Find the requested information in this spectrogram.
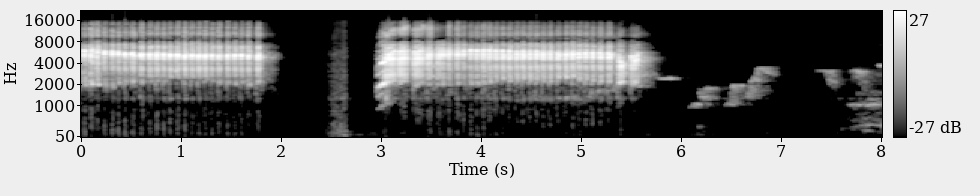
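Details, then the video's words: Grey-cheeked bulbul, a bird often entered in song competitions and used as a tutor for other songbirds, giving loud, rapid, buzzy pulsed trills lasting about two seconds each, separated by a pause, then softer rising whistled notes. "Cucak jenggot || Masteran wajib para kicau mania"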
